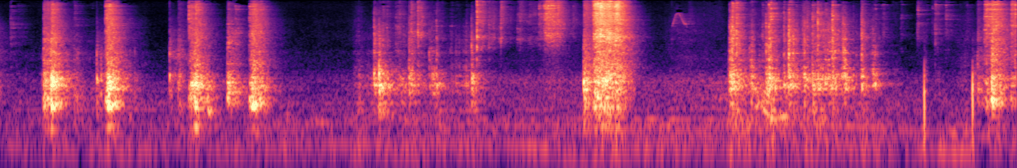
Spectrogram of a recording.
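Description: Dishes and cutlery clattering in a kitchen sink as they are washed, in a run of short, separate clinks and clatters.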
